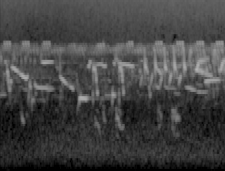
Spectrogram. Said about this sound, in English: That bird song, more than any other sonic element of nature, appears in our classical music, appears through the ages, that bird song is music to our ears.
